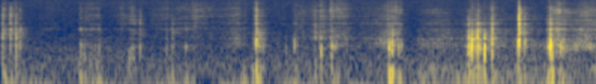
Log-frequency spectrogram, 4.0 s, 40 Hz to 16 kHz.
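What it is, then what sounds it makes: Metal mesh pen holder tapped with fingernails. Long painted nails tap and scratch the base on the underside of a hollow, empty silver metal mesh pen holder. About seven sharp, quiet taps with light metallic clinks at around 590 Hz stand out against a soft scratching texture. Each tap dies away almost at once.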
